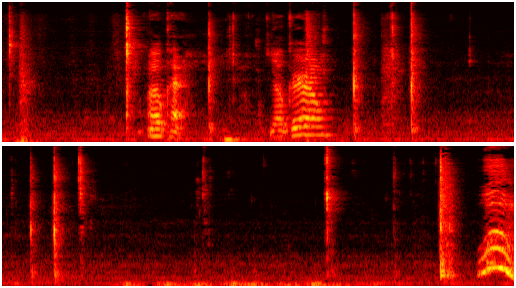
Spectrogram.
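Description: A young woman chews food close to a microphone.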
